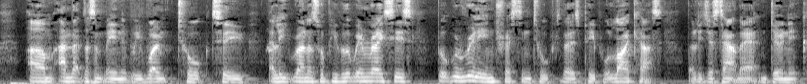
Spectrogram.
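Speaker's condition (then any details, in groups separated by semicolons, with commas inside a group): No condition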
